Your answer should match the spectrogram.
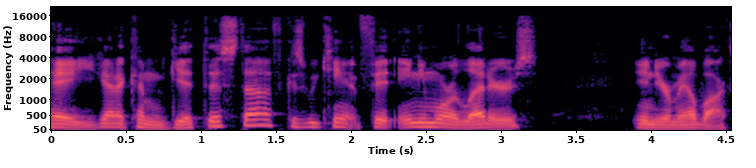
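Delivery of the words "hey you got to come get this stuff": usual speaking voice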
